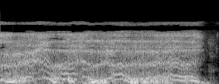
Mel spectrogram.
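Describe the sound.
A voice imitates loud phone-line static during a phone call, a harsh, steady hissing crackle with rough throaty pulsing underneath, lasting about two seconds before cutting off abruptly.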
